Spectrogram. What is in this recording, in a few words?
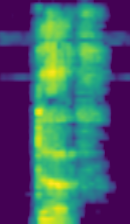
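"dearth", Australian English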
